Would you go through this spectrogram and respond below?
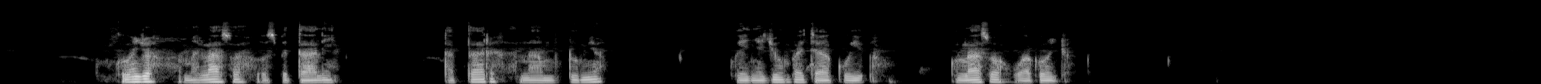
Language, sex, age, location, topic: Swahili, male, 25-35, Nakuru, health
